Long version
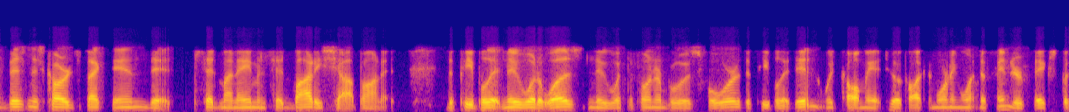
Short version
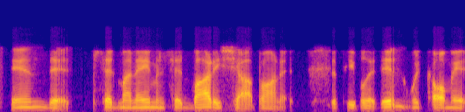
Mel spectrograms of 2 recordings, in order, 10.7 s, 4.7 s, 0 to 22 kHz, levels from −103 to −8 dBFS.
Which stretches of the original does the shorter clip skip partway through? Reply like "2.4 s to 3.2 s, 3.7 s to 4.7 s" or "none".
4.3 s to 7.4 s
